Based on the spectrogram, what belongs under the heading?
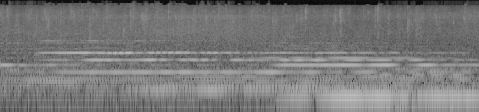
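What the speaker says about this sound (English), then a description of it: "Gotta walk in the rain." Steady rain falls and patters on surfaces while a character walks through it in a video game, a continuous even wash of drops with a low sustained musical tone underneath and no talking.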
